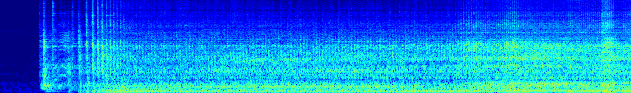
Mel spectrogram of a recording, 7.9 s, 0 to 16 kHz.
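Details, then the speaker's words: 1964 Massey Ferguson 65 diesel tractor, after bleeding the fuel system: catches after a few cranks and settles into a steady, even idle with clean firing. "as we bled those this thing fired right up i meant to get it on camera but of course i didn't so you missed the first fire but we just rolled it off the trailer let you hear how it sounds"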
